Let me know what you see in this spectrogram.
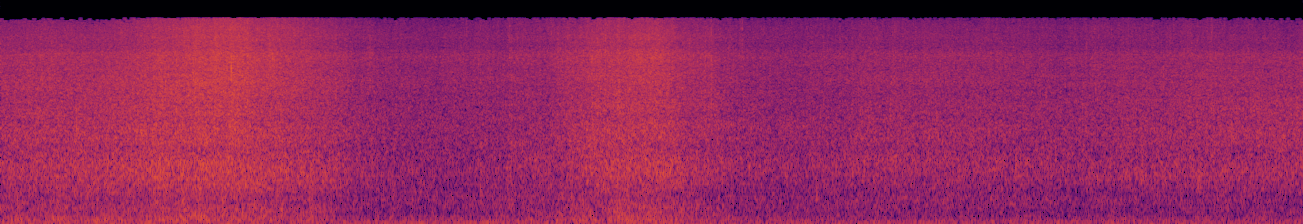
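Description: Torn book-page scraps rustling as they are handled and slid over a kraft paper journal page and burlap, in two swells about two and six seconds in, over a steady hiss.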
